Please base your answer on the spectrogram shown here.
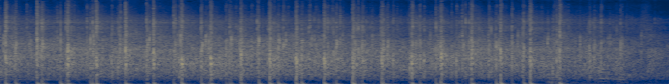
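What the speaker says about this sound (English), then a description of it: "Let's give them a big round of applause and congratulations." A crowd claps for St. Louis interns at a Board of Aldermen meeting, a dense, steady applause with distinct sharp claps close by, fading slightly at the end.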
